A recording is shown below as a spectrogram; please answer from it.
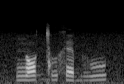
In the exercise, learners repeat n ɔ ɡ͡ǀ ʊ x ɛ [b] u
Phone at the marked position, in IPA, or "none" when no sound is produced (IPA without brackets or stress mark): bʱ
